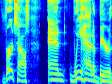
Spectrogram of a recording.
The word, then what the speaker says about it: Wirtshaus: It's spelled the W, pronounced like a V. Wirtshaus.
